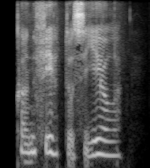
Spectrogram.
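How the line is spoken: Unhappy reply. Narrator (Russian): несчастным голосом ответила

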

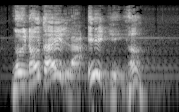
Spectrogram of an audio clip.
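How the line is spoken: Harsh, gritted voice. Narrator (Vietnamese): Thích Khôn lại gằn giọng nói

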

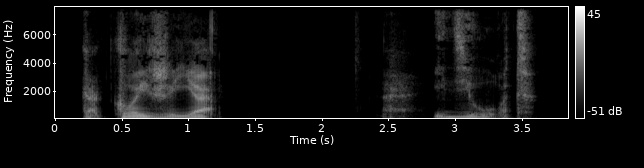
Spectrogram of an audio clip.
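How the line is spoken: Muttering. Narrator (Russian): пробормотал он

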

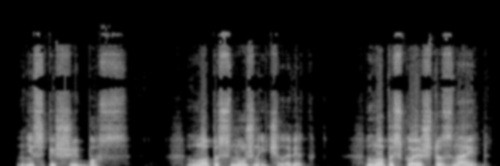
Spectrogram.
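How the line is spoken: Quiet, deliberate, separated words. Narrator (Russian): негромко раздельно сказал

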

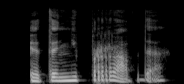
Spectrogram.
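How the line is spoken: Angry, through gritted teeth. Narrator (Russian): процедил сквозь зубы изрядно обозлившийся капитан

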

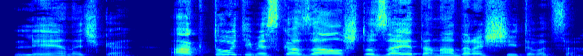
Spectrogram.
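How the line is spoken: Pleased chuckle. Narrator (Russian): хохотнул Левушка довольно

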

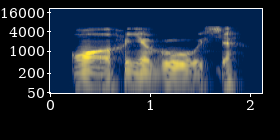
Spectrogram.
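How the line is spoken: Sighing cat. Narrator (Russian): вздохнул кот

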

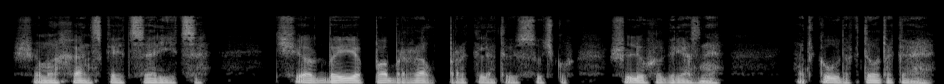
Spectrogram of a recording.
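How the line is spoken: Unintelligible foreign muttering. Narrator (Russian): Бормочет невразумительные на непонятном языке

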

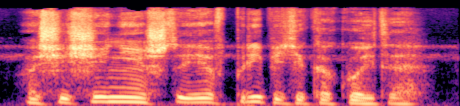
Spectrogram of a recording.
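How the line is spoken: Muttered. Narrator (Russian): пробормотал Лёха

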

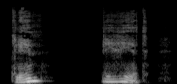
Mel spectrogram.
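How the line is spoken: Uncertain. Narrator (Russian): неуверенно произнесла Серафима

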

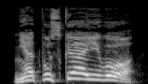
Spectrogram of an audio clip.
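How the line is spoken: Guard shouting. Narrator (Russian): закричал Амбалу стражник

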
